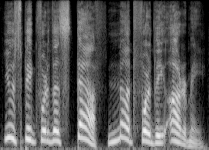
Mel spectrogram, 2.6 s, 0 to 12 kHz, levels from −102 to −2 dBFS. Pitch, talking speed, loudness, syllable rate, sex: 195 Hz, 185 wpm, -18 LUFS, 4.0 syllables/s, male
